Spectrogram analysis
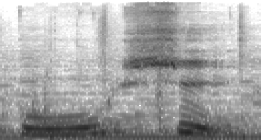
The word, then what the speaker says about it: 不是: As a result, the tone of the negation character is changed to the second tone. The phrase is then pronounced as 不是, which is easier to say.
